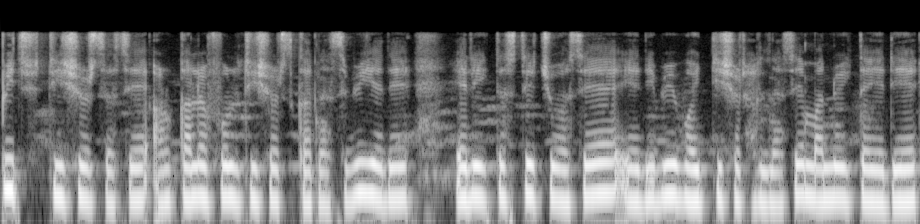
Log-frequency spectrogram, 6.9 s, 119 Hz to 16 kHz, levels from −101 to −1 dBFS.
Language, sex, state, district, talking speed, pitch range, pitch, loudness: Nagamese, female, Nagaland, Dimapur, 190 wpm, 195-215 Hz, 205 Hz, -13 LUFS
